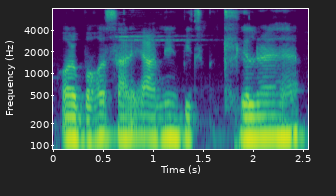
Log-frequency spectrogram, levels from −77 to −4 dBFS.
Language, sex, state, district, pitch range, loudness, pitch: Hindi, male, Bihar, Patna, 125-130 Hz, -18 LUFS, 125 Hz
